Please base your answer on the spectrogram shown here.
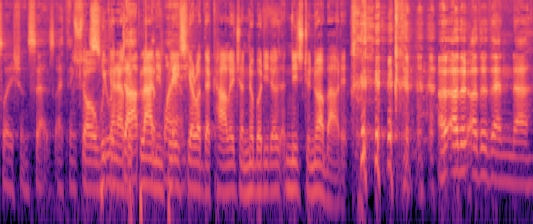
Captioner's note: laughter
